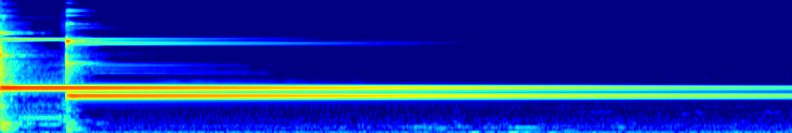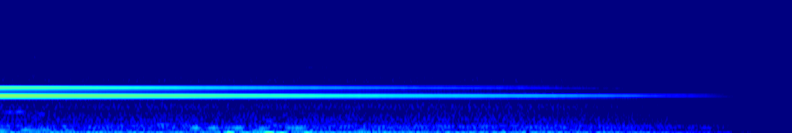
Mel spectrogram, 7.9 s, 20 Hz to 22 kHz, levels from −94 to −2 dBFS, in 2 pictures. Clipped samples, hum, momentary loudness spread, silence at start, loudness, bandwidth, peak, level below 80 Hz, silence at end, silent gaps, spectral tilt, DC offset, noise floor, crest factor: under 0.1%; none; 26 LU; 0 s; -23 LUFS; 16.5 kHz; -6 dBFS; -70 dBFS; 3.85 s; none; 2 dB/octave; under 0.1%; -78 dBFS; 22 dB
